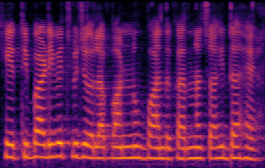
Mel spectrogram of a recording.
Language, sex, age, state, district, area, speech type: Punjabi, female, 18-30, Punjab, Tarn Taran, rural, spontaneous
